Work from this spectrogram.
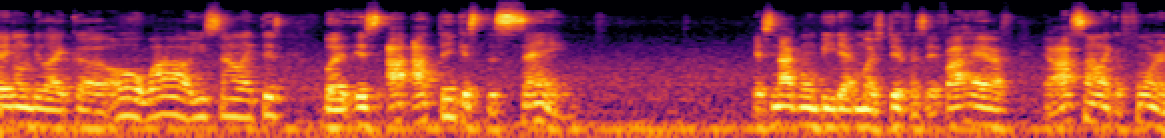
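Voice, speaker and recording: A young man casually rambling to camera in a vlog, with lots of fillers, restarts and asides. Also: lowish voice. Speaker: language-learning vlogger. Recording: echoey room with faint hiss.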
